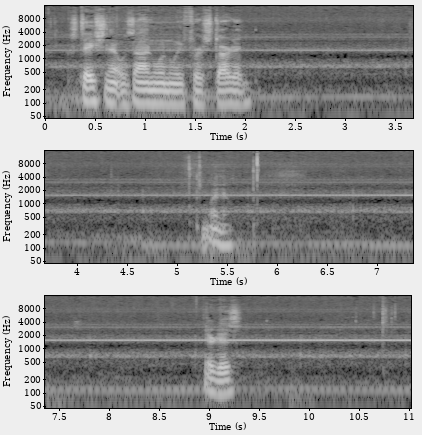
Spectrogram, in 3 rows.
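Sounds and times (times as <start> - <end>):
faint radio band noise: 0.0 - 11.0
low hum: 0.0 - 11.0
steady digital signal tone: 0.0 - 11.0.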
